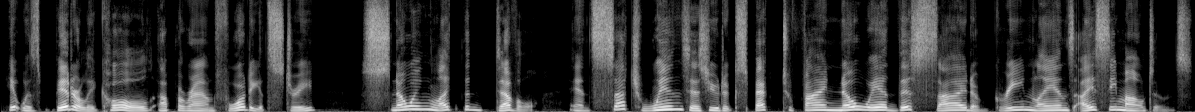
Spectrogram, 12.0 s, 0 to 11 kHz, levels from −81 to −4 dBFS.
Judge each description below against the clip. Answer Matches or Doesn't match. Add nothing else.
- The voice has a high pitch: Matches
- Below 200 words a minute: Matches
